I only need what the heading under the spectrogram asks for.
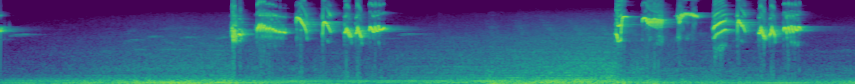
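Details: Orange-headed thrush song played in the morning to stimulate other birds to sing: two bursts of high, rapid whistled and slurred phrases separated by a quiet pause, over low background hum.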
